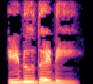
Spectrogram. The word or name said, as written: ಇಡುತೊಡು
